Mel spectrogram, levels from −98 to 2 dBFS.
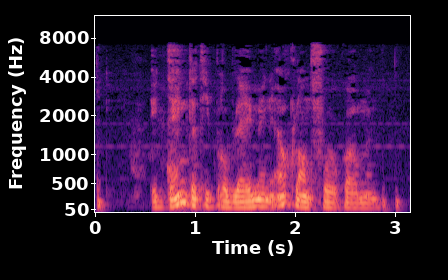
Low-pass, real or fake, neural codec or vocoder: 7.2 kHz; real; none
